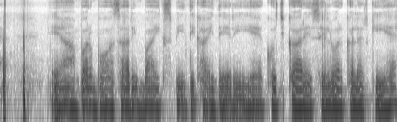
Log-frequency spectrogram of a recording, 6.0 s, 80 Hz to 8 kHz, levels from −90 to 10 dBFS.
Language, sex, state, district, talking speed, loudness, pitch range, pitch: Hindi, male, Himachal Pradesh, Shimla, 160 wpm, -25 LUFS, 135-145 Hz, 140 Hz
